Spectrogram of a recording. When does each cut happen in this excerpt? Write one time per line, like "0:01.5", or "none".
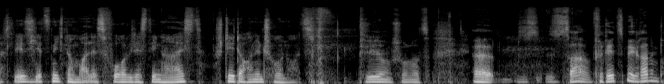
none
